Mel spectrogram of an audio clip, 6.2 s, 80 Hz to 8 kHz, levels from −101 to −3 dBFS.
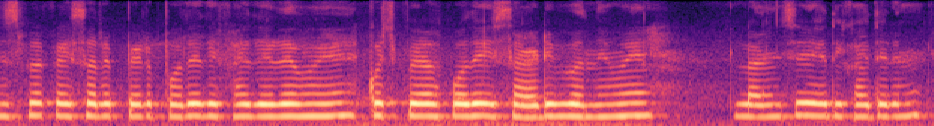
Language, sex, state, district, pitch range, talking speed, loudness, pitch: Hindi, female, Rajasthan, Churu, 245-255 Hz, 230 wpm, -14 LUFS, 250 Hz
